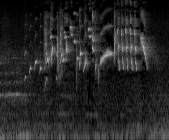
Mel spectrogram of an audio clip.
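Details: A European goldfinch runs through a continuous sweet twittering phrase, fast chirps rising and falling, then a buzzy, rattling trill of evenly repeated notes before fading to quiet.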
